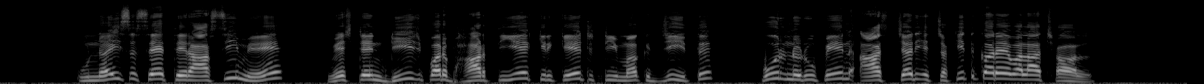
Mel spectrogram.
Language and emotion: Maithili, surprised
